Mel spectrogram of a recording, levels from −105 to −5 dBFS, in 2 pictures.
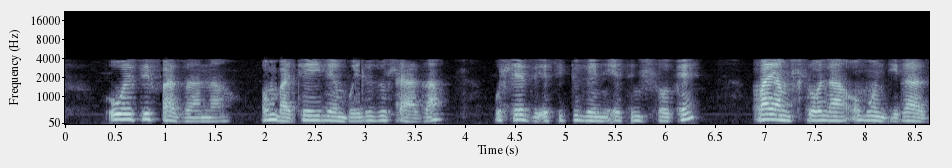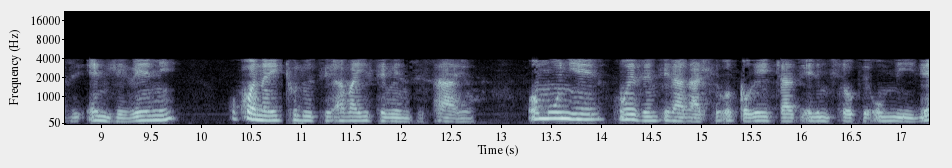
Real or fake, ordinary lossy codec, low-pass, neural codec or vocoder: fake; AAC, 16 kbps; 7.2 kHz; vocoder, 44.1 kHz, 128 mel bands, Pupu-Vocoder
